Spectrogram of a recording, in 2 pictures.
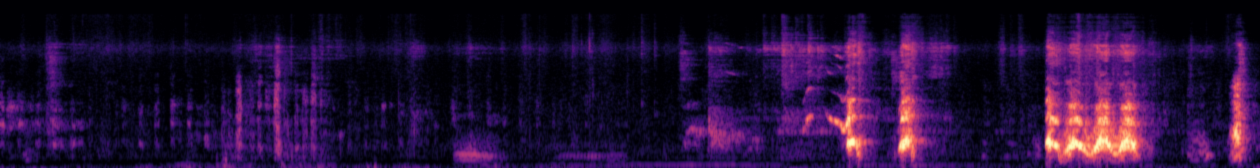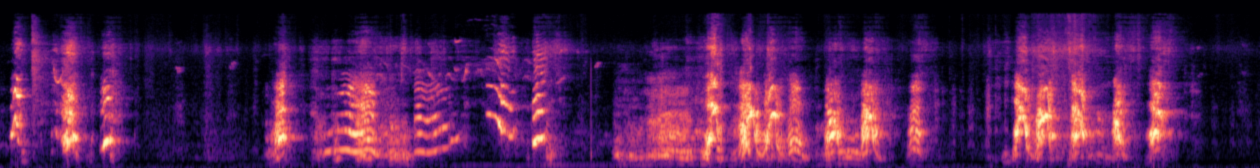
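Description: A dog whining and yipping in repeated bursts, starting about a third of the way in, with its pitch sliding up and down.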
